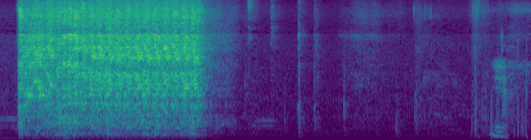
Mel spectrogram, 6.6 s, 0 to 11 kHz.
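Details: Land Rover Discovery II TD5 diesel cranking with an oscilloscope on the injectors and crankshaft signal: even cranking rhythm for about two seconds, then stops without firing; owner suspects fuel pressure, not confirmed.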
